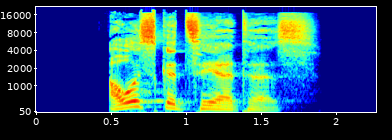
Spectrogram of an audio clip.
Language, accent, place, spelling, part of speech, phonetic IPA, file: German, Germany, Berlin, ausgezehrtes, adjective, [ˈaʊ̯sɡəˌt͡seːɐ̯təs], De-ausgezehrtes.ogg
- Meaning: strong/mixed nominative/accusative neuter singular of ausgezehrt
